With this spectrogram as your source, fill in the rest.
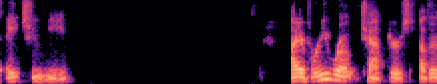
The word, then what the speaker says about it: HU: sang her hue divine it is pronounced as hue i have rewrote chapters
